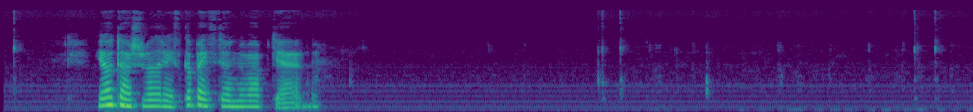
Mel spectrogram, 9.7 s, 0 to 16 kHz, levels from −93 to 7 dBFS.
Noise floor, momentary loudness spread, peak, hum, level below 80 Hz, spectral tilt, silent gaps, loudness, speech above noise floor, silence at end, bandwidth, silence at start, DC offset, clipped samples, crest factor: -66 dBFS; 22 LU; -6 dBFS; none; -68 dBFS; -7 dB/octave; none; -23 LUFS; 44 dB; 6.55 s; 11.5 kHz; 1 s; under 0.1%; under 0.1%; 22 dB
